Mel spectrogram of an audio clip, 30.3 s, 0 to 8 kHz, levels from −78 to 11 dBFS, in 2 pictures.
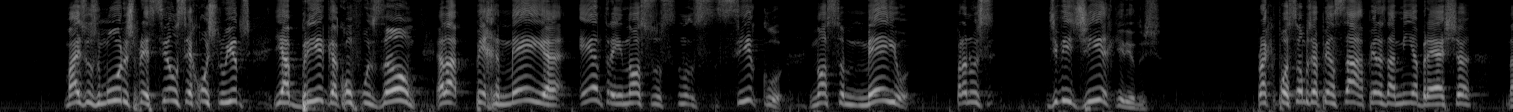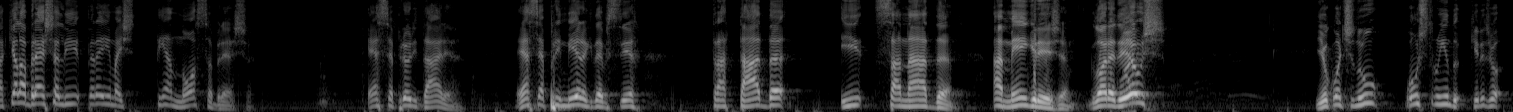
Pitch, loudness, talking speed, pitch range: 210 Hz, -28 LUFS, 130 wpm, 160-255 Hz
